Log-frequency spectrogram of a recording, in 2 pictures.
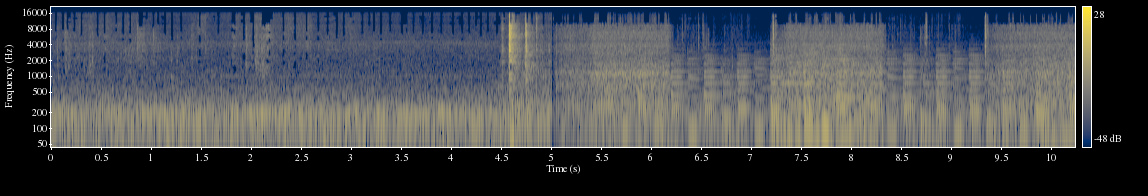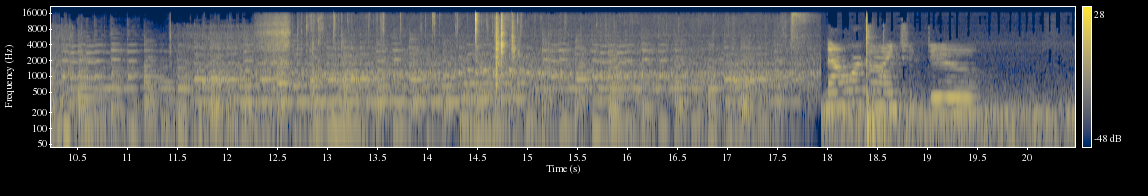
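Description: An electric sewing machine runs with a steady low hum for the first few seconds. Background music with held notes then comes in about five seconds in and cuts off suddenly near the end.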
